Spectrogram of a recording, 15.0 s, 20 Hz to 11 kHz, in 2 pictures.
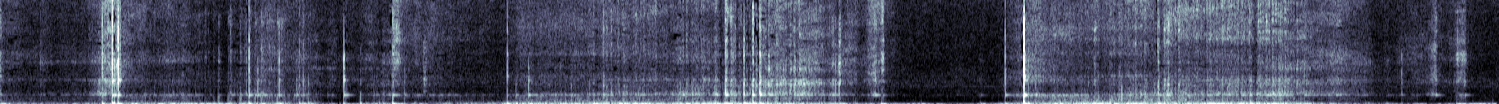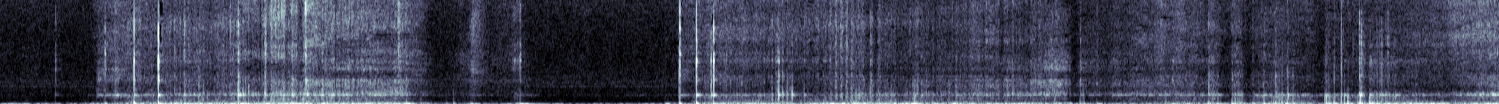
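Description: Long nails scratch across a thin, flat, rectangular wooden board in several rasping bursts separated by short pauses. The scraping is dense and weighted toward low frequencies, with a faint steady tone near 1 kHz running underneath.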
